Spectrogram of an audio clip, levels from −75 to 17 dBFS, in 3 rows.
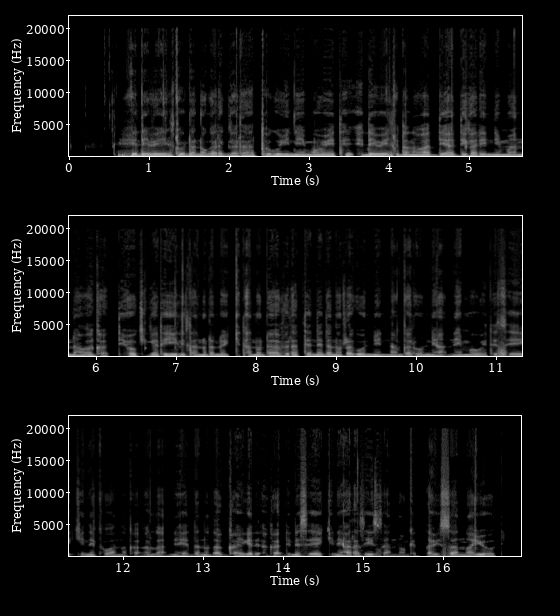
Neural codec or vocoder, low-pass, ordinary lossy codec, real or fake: none; 19.8 kHz; Opus, 32 kbps; real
